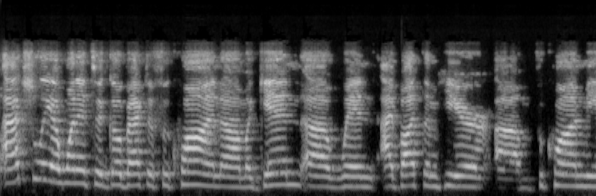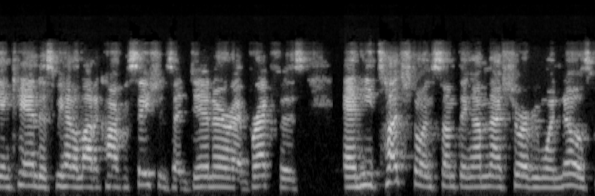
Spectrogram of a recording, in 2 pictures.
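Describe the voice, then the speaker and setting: A woman interviewing dancers in a relaxed chat, talkative and laughing easily. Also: mid-range voice, normal speed, low-quality recording. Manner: chatty, laughs often. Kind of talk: casual interview.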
